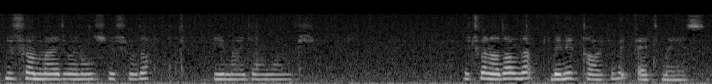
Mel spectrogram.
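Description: A woman's voice: on the high side, little pitch movement, normal speed, warm tone, a little hiss or hum, poor audio. A woman commenting live on her own gameplay, easily frightened and swearing freely as she plays. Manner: frightened, swears a lot, shrieks in panic. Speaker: gaming YouTuber.

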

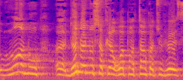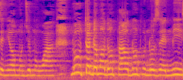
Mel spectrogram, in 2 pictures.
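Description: A woman preacher leads a fervent prayer in a fairly high voice. She speaks slowly in short phrases and keeps repeating invocations to the Lord between them. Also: a little mellow. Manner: short spoken phrases with pauses. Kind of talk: fervent prayer and Bible reading.

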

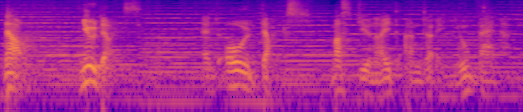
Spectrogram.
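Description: An older actor playing a kindly old man giving a gentle, measured halftime pep speech in a film. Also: lowish voice, lively intonation, over music. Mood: warm, solemn. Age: 60s or older. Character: kindly old man uniting a young team. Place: locker room. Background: loud film score.

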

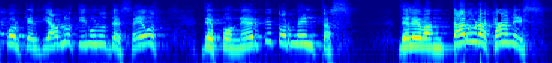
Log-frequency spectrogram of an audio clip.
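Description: High-pitched preacher guy in church, loud then soft, keeps calling everyone brother. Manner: swings from loud exclamations to soft asides; keeps addressing listeners as brother. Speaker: pastor. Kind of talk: sermon.

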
